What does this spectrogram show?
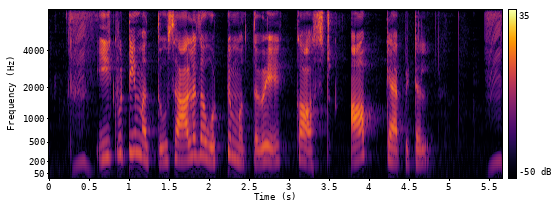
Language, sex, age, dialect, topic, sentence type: Kannada, female, 18-24, Mysore Kannada, banking, statement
